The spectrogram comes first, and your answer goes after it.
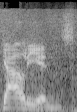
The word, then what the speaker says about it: Galions: Get Gallions. Gallions. Gallions. Gallions. At least that's the English pronunciation.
